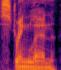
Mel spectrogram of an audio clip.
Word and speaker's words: strlen: I pronounce it stringlen because it means string length.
